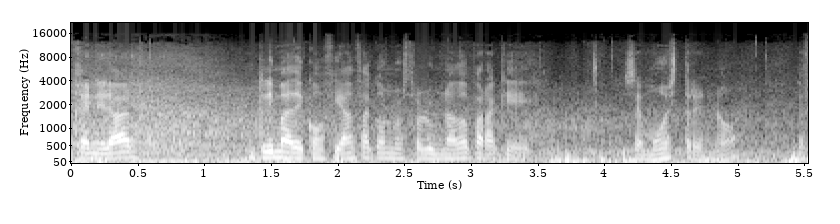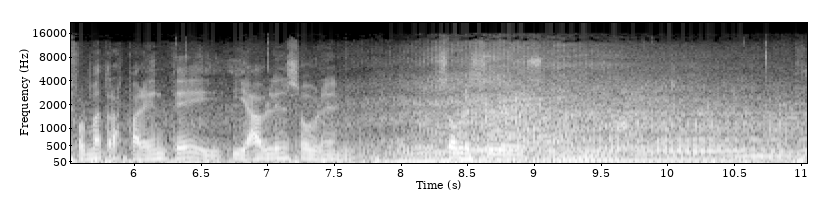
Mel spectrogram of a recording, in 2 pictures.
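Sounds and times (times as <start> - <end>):
speech: 0.0 - 0.7, 1.3 - 9.4
motorcycles passing: 0.0 - 2.6, 7.0 - 11.0
cars passing: 0.0 - 5.4, 6.0 - 11.0.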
